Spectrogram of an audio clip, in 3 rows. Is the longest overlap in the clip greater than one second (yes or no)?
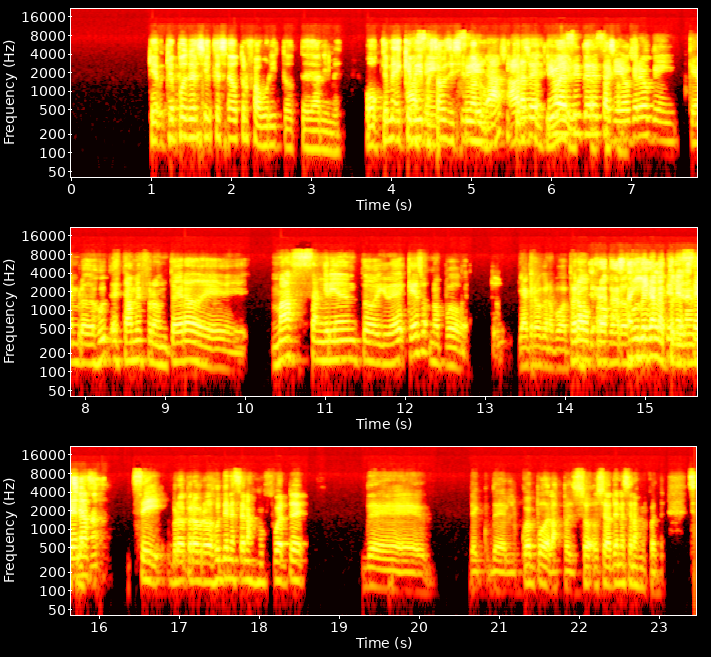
yes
